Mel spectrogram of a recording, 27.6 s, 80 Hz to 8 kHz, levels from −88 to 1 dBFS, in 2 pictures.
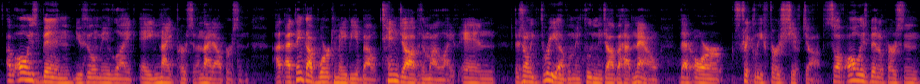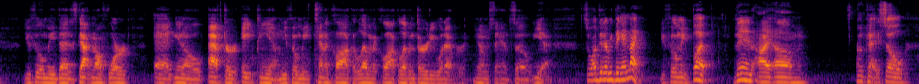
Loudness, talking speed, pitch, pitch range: -31 LUFS, 210 wpm, 115 Hz, 110-130 Hz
